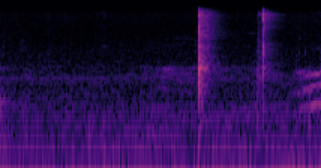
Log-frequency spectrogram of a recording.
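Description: Two sharp clicks about half a second apart, the first louder, as a Krusell leather booklet phone case is folded back into its stand position and snaps into place.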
